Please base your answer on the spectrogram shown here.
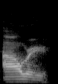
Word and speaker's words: hour: एन आवर, डू उसको हावर नहीं बोलते, एच is silent, the next letter is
